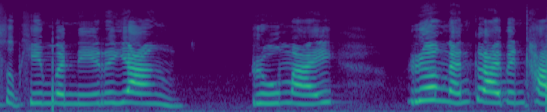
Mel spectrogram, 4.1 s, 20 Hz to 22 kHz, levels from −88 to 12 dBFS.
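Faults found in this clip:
Loud pop, 0.40–0.42 s. Single sharp transient, roughly 10 dB above the speech level; speech continues underneath. Likely a voltage step from a plug, switch or static discharge, or a driver glitch, entering the signal chain. Downstream filtering shapes the step into a brief pulse. No repeat events.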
